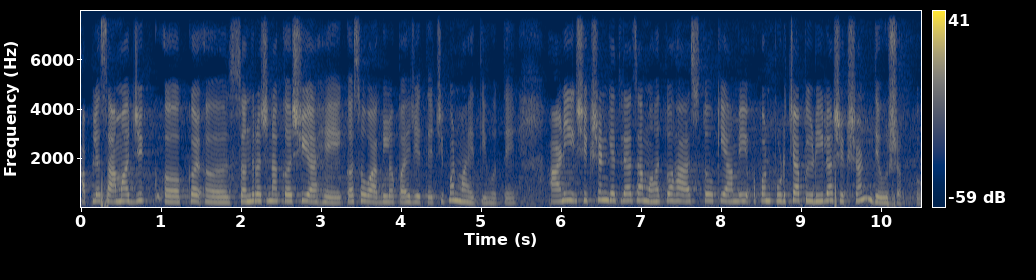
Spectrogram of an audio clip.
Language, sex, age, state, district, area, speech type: Marathi, female, 30-45, Maharashtra, Buldhana, rural, spontaneous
